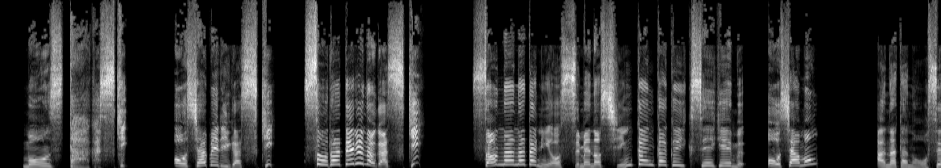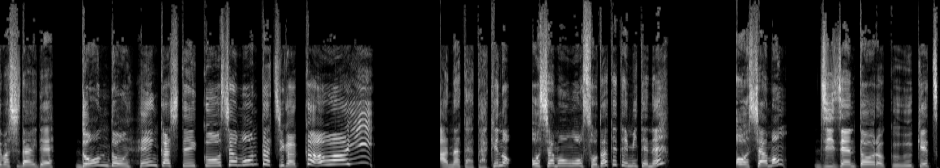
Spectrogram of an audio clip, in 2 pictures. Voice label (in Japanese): ナレーション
